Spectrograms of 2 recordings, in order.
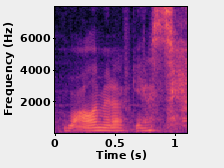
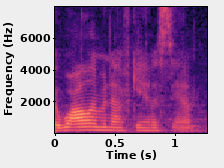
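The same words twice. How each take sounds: First: Quicker, laughing through the words; laughing repeat. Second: Said in the usual way. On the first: Shown as a demonstration. Repeating to the listener with a bitter laugh. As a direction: laugh in disbelief as you repeat it.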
